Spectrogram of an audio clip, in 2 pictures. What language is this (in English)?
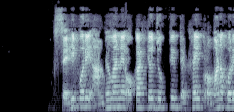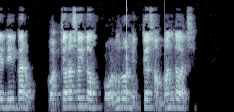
Odia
